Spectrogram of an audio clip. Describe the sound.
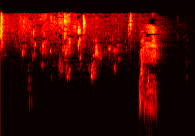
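Water drips and splashes as a man washes his hands: a faint scatter of light patters and trickles, then a fuller splash just before it fades out.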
